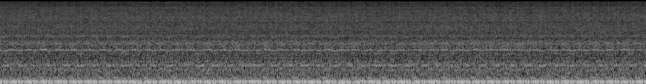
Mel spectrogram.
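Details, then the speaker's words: 2006 Jeep SRT8 6.1 Hemi, high mileage, cold start after new coils, plugs and rebuilt injectors: steady uneven lope with a regular stumble about three times a second and visible shake; cylinder 5 misfire, code P0305 set. "Now right now, I don't know if you can hear it, but you can actually hear the misfire where the vehicle's got a bit of a chug."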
